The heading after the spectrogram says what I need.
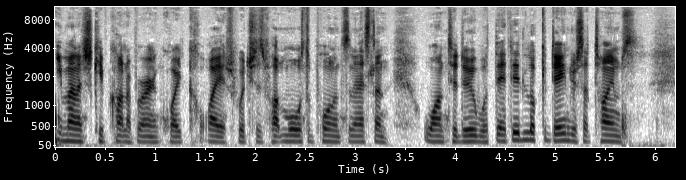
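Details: Adult male speaker; normal voice.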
